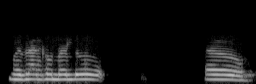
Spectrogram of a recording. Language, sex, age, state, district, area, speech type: Bodo, female, 30-45, Assam, Udalguri, rural, conversation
